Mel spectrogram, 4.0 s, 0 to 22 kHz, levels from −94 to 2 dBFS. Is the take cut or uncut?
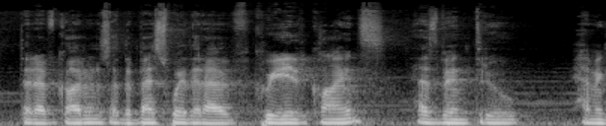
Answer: cut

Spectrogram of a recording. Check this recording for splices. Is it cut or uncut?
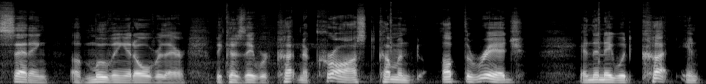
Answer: uncut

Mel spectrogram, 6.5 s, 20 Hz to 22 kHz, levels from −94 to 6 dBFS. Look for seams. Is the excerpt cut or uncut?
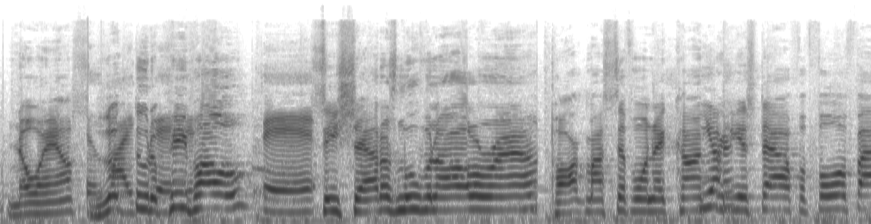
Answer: uncut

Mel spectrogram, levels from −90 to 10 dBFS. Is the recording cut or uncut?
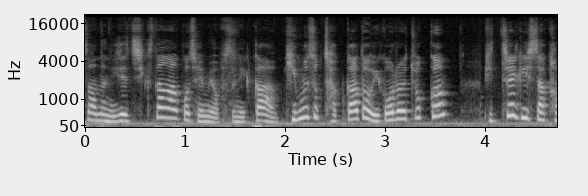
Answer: uncut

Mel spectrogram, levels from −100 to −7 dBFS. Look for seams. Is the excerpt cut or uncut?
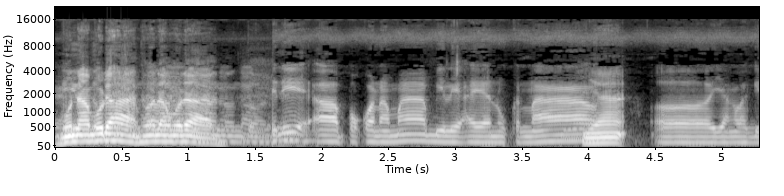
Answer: cut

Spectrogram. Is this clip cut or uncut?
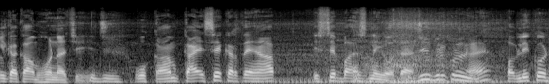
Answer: uncut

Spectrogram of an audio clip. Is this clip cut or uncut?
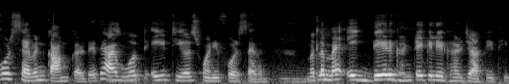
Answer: uncut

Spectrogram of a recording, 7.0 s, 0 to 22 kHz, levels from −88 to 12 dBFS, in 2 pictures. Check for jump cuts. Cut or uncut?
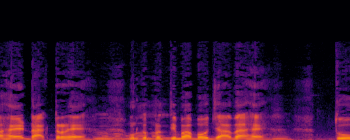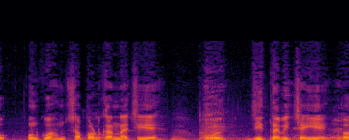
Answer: uncut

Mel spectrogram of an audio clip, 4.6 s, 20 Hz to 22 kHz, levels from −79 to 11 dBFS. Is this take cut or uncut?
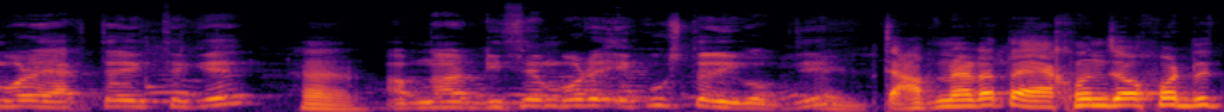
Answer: cut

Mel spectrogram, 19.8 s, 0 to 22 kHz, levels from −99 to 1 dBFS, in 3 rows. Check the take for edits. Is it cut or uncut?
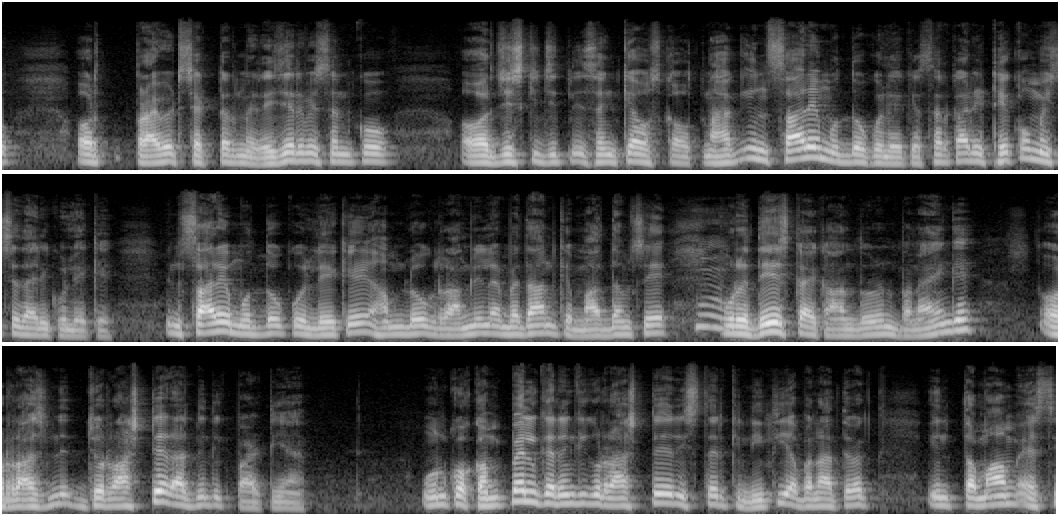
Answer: uncut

